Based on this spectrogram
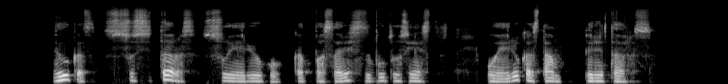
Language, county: Lithuanian, Vilnius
